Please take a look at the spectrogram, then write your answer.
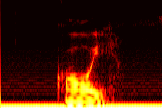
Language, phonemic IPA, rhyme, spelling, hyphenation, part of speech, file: Dutch, /koːt/, -oːt, koot, koot, noun, Nl-koot.ogg
- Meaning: 1. phalanx, phalange 2. joint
